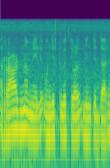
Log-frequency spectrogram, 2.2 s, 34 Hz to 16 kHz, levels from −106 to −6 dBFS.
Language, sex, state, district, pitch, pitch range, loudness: Kannada, male, Karnataka, Koppal, 120 Hz, 115-125 Hz, -16 LUFS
